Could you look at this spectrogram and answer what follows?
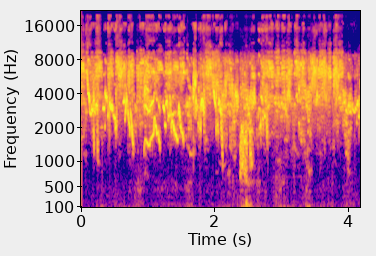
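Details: Pet budgerigars in a family group chirping busily, quick rising and falling warbled twitters layered densely, with faint low bumps around the middle.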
